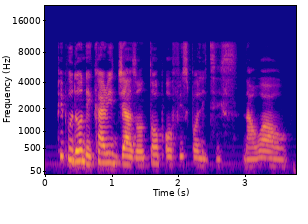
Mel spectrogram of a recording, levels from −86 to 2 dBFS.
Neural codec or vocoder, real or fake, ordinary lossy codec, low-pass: none; real; none; 9.9 kHz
